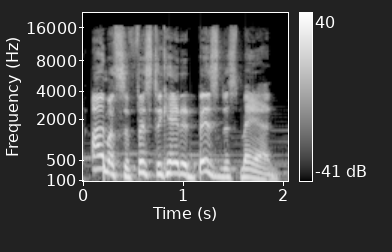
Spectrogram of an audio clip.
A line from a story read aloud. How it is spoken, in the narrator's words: Haltman exclaimed as he struggled to break free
